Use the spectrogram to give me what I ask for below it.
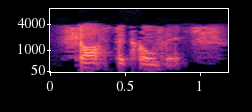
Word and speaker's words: Shostakovich: today's uh download and the pronunciation of the of the composer is Dimitri Shostakovich Shostakovich um also I have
